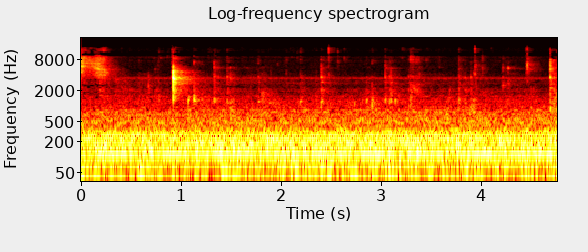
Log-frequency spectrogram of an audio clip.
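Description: Faint chewing and small mouth sounds of people eating tortilla chips, over a steady low hum, with one sharp click about a second in.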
